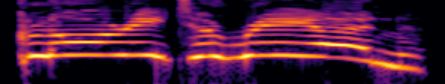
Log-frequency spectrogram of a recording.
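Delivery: high ringing shout. A narrator's reading. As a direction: cry it out to the crowd. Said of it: "shouted another".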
